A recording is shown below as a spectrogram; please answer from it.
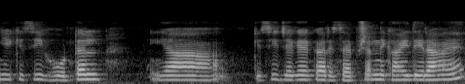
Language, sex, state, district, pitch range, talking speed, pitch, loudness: Hindi, female, Uttar Pradesh, Budaun, 205-230 Hz, 155 wpm, 215 Hz, -24 LUFS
